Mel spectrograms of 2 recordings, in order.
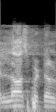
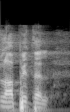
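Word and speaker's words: L'Hôpital: Some people will say L'Hospital rule. It is actually the actual pronunciation is L'Hopital.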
